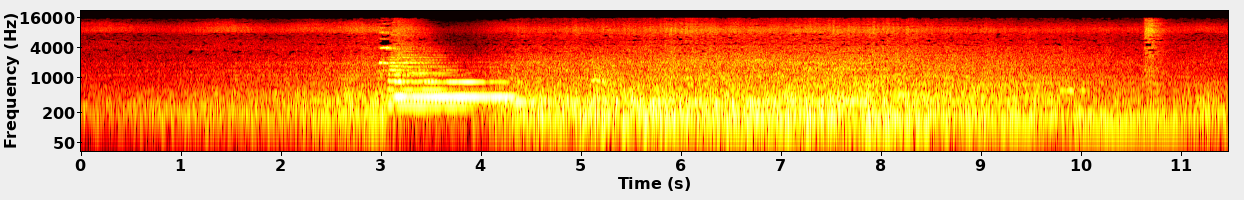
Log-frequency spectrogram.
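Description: Diesel locomotive horn blasts once for about a second, about three seconds in. Then the locomotive and its passenger coaches run past close by over the rails, with a sharp clack near the end.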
